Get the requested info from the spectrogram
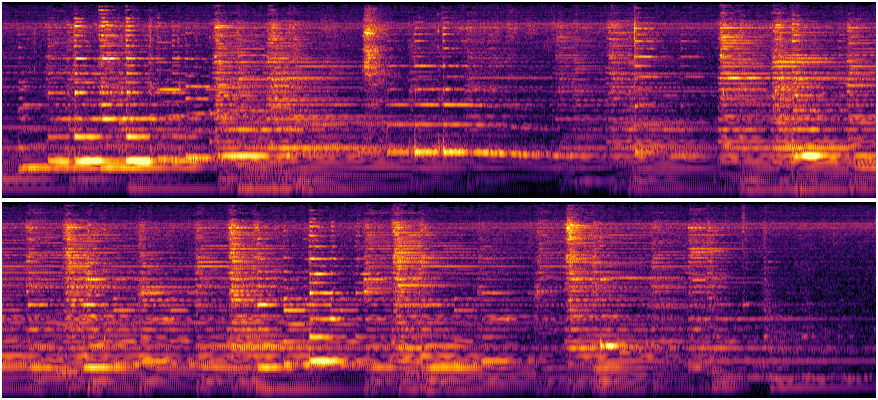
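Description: Instrumental break: an acoustic guitar strummed in a steady rhythm under an electric guitar playing a lead melody, with notes that slide up and back down a few seconds in.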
